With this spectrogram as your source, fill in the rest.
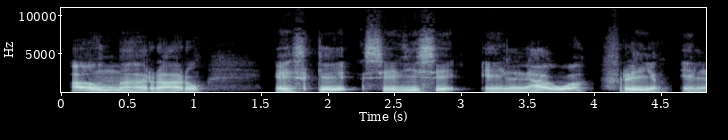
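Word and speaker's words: el agua: naturel donc en fait pour des soucis de prononciation de fluidité on dit el hawa mais agua est en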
